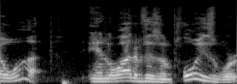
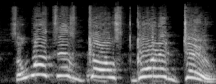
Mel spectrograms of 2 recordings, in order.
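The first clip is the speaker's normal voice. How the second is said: shrill, very high, furious scream; 4 dB louder than usual. Retelling how he screamed at the guy with the failing bar, retelling a furious scream. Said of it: "this guy's like screaming mad".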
